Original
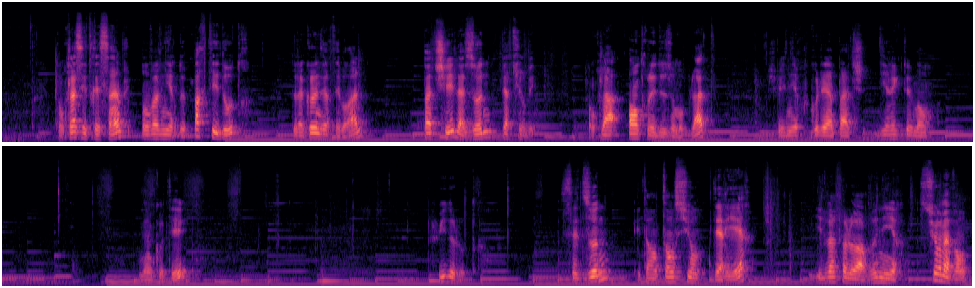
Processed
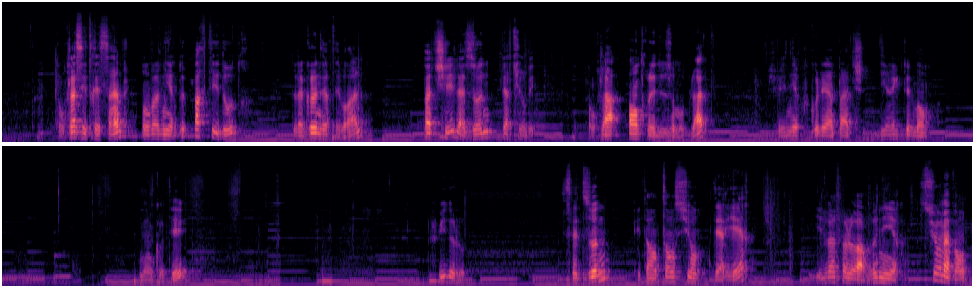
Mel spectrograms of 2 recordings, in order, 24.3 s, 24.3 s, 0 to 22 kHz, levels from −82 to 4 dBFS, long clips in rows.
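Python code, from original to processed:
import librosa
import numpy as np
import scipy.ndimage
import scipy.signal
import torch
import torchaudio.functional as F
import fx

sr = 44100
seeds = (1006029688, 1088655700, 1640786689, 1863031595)

y = fx.level_steps(x, sr, step_db=10)
y = fx.spec_repair(y, sr, seeds[0], start_s=17.98, length_s=0.79, low_hz=310.0, high_hz=8800.0, source='after')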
